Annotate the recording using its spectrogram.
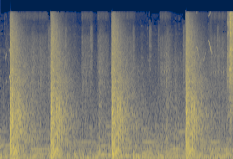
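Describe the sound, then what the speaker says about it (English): Four loud gunshots at bottles in the video game Vampire the Masquerade, evenly spaced single cracks with ringing decay between them. "I guess they are making me shoot these bottles."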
